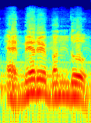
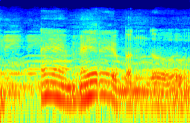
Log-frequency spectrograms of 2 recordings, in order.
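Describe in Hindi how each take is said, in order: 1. इसे सपाट, बेमन लहजे में कहा गया है। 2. इसे गर्म, कोमल लहजे में कहा गया है।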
